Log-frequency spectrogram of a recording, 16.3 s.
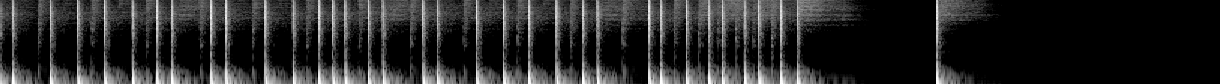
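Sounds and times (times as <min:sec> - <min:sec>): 
kick drum: 0:00.0 - 0:11.0, 0:12.5 - 0:12.9.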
